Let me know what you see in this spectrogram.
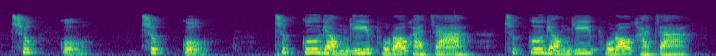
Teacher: When 기역 follows the final consonant 기역 that is pronounced 그, it is pronounced 끄 sound. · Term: 경음화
